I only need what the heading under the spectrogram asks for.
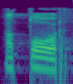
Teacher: اللام أبدلت حرفا من جنس ما بعدها وأدغمت فيه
